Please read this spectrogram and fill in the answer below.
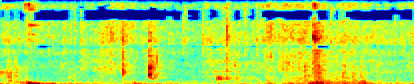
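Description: A few dull knocks and bumps, the loudest just after the start and two softer ones later, as a person gets up from kneeling with a microphone in hand.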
